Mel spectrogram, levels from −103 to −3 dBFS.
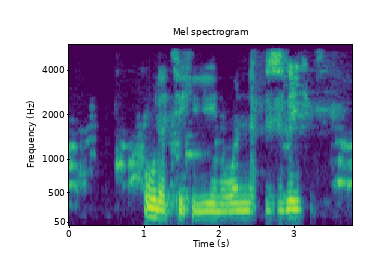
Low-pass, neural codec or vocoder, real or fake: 5.4 kHz; none; real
